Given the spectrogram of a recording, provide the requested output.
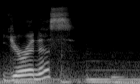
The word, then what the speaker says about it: Uranus: I pronounce the planet's name Uranus.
